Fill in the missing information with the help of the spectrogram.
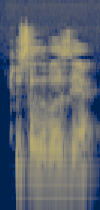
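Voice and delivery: normal talking voice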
